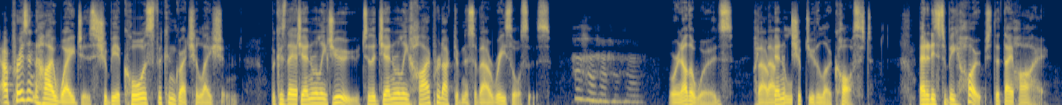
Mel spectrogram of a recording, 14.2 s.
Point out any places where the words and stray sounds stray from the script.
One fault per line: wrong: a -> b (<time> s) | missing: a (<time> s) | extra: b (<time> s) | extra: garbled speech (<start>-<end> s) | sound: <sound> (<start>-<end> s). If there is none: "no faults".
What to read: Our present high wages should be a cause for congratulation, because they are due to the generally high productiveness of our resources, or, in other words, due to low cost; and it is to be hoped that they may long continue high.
wrong: are -> generally (3.9 s)
sound: laugh (7.6-8.6 s)
extra: garbled speech (10.0-10.7 s)
missing: may long continue (13.5 s)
